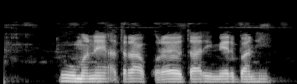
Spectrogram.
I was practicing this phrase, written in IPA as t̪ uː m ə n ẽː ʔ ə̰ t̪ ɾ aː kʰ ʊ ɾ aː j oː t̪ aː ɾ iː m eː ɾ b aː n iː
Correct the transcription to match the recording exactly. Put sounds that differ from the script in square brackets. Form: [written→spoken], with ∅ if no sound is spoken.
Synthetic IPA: t̪ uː m ə n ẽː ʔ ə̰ t̪ ɾ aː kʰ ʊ ɾ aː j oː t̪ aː ɾ iː m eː ɾ b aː n iː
